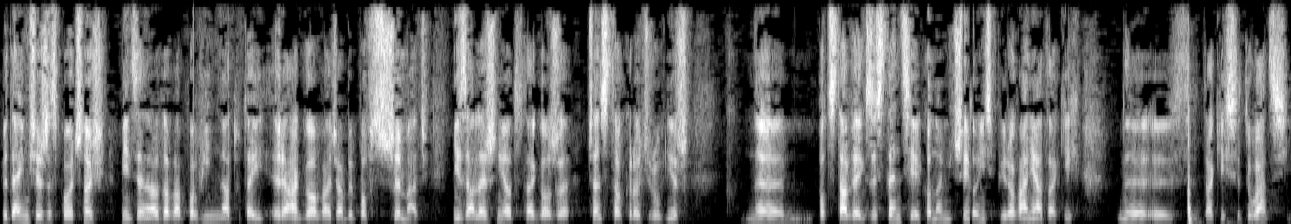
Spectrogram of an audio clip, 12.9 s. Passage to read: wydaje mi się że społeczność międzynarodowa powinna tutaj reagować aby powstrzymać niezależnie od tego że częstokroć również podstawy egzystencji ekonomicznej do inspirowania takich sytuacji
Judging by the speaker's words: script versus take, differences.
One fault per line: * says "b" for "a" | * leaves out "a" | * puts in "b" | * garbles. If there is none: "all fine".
all fine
